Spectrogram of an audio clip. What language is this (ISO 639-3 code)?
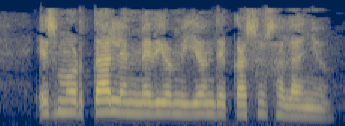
spa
